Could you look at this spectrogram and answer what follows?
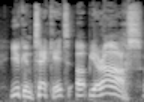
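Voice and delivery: loud, high and slow; roar. Acted. Actor roaring at his boss, defiant. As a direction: bellow it back. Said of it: "I roared".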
